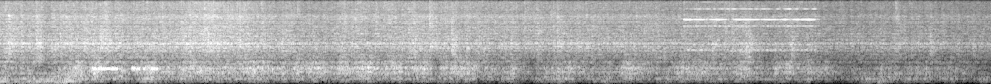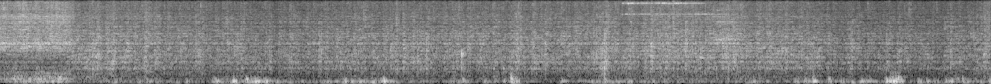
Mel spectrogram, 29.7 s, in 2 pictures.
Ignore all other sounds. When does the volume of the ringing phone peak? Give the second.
2 s.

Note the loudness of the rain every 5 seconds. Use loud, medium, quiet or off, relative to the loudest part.
loud, loud, medium, quiet, quiet, quiet.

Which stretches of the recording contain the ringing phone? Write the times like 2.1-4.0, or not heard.
1.4-2.4, 10.2-12.2, 24.1-25.9.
